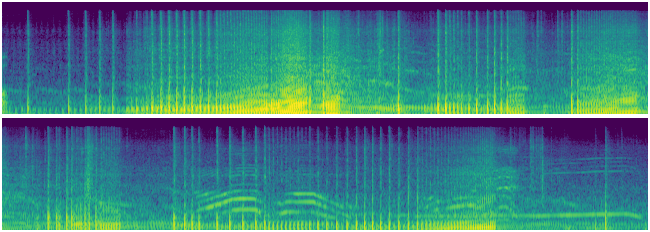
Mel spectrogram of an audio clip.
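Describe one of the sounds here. A trial motorcycle engine revs and sputters as the bike climbs over rocks.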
